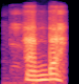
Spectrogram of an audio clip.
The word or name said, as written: Anda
